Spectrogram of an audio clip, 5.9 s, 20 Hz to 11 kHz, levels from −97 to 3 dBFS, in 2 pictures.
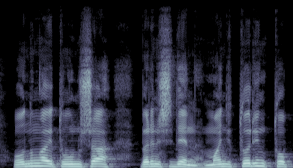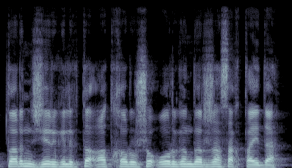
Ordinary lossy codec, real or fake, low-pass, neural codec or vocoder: none; real; none; none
